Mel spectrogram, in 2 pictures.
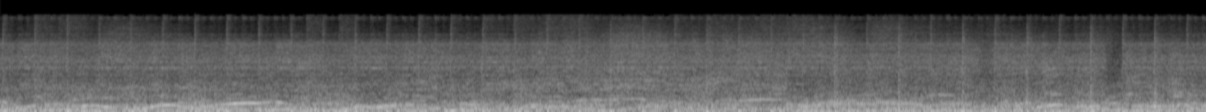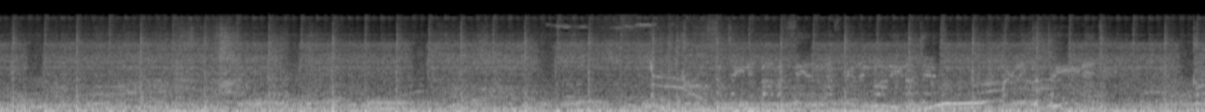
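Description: Off-road race trucks racing on a dirt course, their engines revving up and down repeatedly as they accelerate and lift, with rock music playing over them.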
